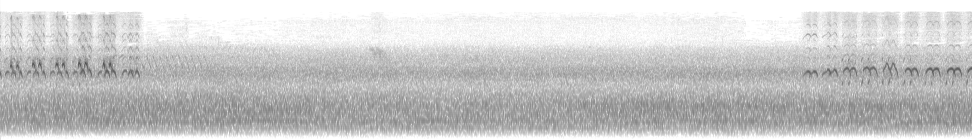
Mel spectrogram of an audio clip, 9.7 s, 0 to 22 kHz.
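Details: Nest-camera recording of ospreys in Hellgate Canyon, Montana, 9 AM, June 6, 2014, during a fish handover between mates; a brief burst of sharp repeated whistled chirps, a long gap of steady rushing noise, then another excited chirping series.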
